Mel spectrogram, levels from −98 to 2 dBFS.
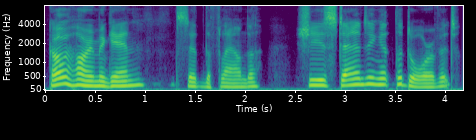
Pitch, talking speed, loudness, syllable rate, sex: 170 Hz, 200 wpm, -16 LUFS, 4.9 syllables/s, male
